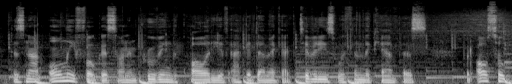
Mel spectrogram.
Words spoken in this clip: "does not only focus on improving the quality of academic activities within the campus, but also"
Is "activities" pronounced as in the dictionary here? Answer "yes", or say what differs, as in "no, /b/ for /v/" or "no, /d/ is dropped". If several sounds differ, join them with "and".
yes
